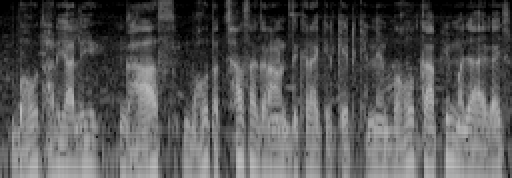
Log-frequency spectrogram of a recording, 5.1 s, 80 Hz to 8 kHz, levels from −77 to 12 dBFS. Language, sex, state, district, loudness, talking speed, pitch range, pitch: Hindi, male, Bihar, Sitamarhi, -21 LUFS, 210 wpm, 90-110 Hz, 95 Hz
